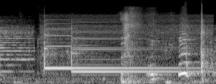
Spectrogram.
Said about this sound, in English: See, somebody's knocking at the door.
